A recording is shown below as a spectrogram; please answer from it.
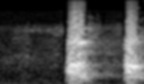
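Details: Rhodesian Ridgeback dog playing with a neighbour's peacock; two sharp, loud barks about half a second apart, each a short broadband burst after a faint low murmur.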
